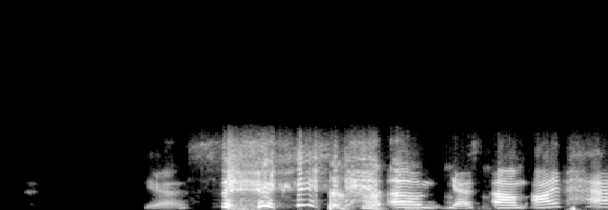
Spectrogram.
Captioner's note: laughing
